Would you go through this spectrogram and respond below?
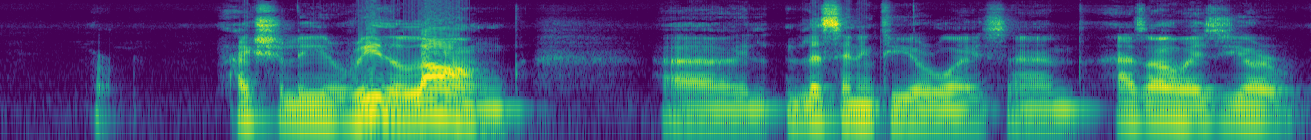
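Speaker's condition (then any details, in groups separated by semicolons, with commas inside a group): No condition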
